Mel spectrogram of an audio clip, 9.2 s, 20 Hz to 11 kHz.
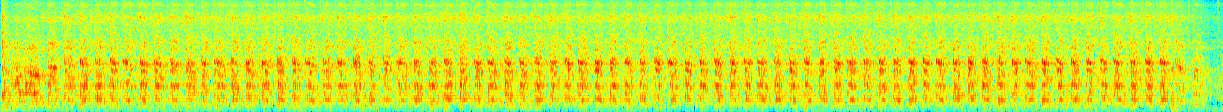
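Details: Alfa Romeo 164 2.0 V6 turbo with a crank-no-start: steady starter cranking for about nine seconds with no firing. Fuel pressure and spark were being monitored, and several spark plugs were then found loose and wet with fuel. Detonation sensors were also under suspicion.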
